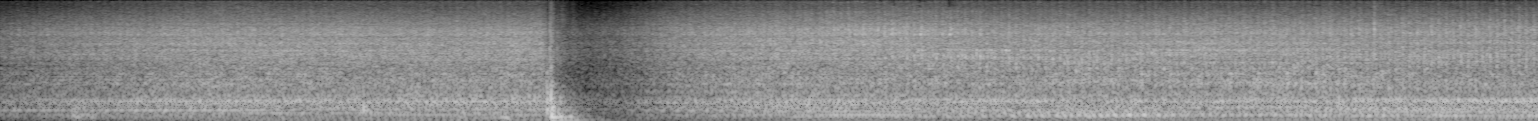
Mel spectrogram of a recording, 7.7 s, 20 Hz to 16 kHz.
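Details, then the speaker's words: 2011 Kia Sportage 2.0 CRDi diesel, first start after fuel filter change: steady, even diesel clatter at idle with a brief dip, settling to smooth tickover, no leaks. Normal diesel idle. "right so everything's back together we're just going to jump in and fire it up make sure it ticks over okay might take a little bit more cranking over than normal actually that wasn't too"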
